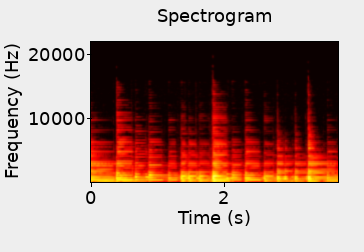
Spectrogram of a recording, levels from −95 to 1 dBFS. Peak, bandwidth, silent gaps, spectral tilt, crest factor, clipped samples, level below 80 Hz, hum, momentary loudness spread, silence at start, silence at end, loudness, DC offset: -4 dBFS; 12.5 kHz; none; -2.5 dB/octave; 22 dB; under 0.1%; -70 dBFS; none; 10 LU; 0 s; 0 s; -26 LUFS; under 0.1%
